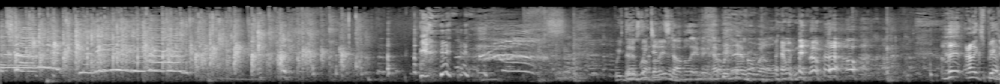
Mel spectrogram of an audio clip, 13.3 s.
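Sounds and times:
audience applause: 0.0s - 5.3s
laughter: 0.0s - 13.3s
speech: 8.2s - 11.6s, 12.6s - 13.3s.

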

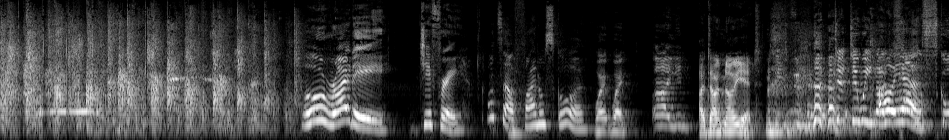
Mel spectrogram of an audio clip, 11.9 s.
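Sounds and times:
audience applause: 0.0s - 3.8s
speech: 4.4s - 11.8s
laughter: 9.6s - 11.0s.

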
